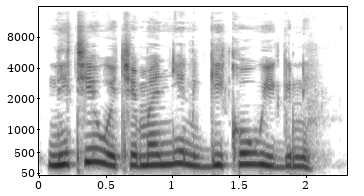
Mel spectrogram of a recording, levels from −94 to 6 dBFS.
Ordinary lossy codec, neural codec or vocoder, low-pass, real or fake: AAC, 64 kbps; none; 14.4 kHz; real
